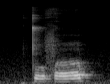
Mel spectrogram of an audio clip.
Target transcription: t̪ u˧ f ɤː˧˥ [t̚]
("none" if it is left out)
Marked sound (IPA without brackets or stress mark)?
p̚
